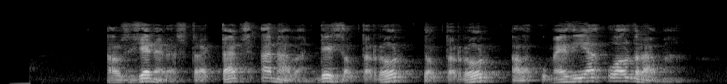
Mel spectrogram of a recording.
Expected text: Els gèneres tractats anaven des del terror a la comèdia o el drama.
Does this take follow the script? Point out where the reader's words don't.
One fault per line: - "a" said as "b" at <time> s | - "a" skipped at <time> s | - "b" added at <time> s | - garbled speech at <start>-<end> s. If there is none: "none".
- "del terror" added at 4.3 s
